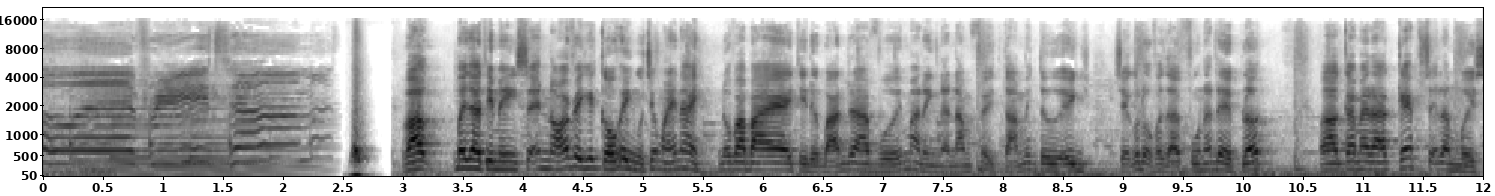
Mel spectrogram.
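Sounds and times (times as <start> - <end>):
music: 0.0 - 2.5, 3.7 - 12.0.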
